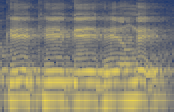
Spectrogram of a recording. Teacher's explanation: ये दोस्तों कहाँ से बोले जाते हैं, कंठ से बोले जाते हैं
